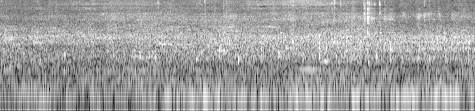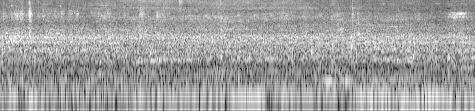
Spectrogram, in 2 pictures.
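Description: Road traffic at a street intersection: a steady wash of passing cars with a heavy low rumble.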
